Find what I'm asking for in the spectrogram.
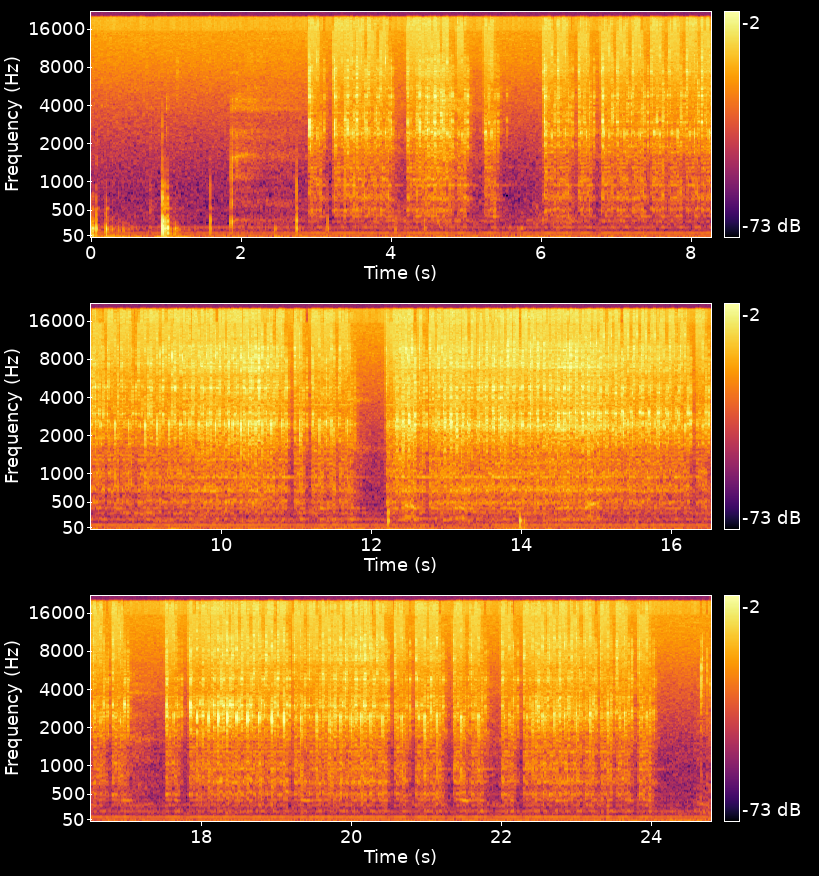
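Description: A longarm quilting sewing machine runs in repeated stitching bursts with short pauses between them as the quilt is rotated, giving a steady rattling hum against a low motor drone and no speech.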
